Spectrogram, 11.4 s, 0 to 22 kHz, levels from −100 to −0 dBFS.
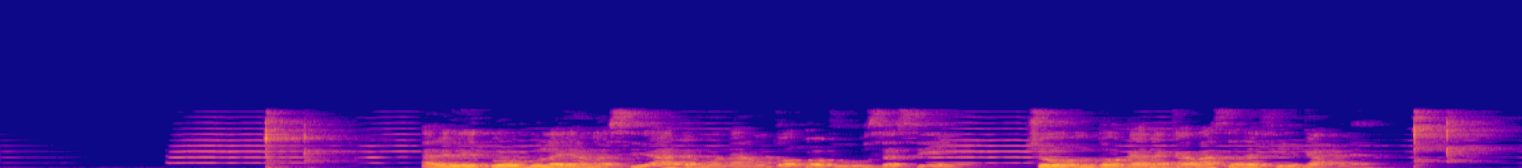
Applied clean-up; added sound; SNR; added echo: classical method WPE with log-MMSE.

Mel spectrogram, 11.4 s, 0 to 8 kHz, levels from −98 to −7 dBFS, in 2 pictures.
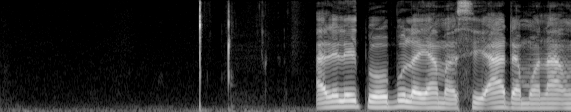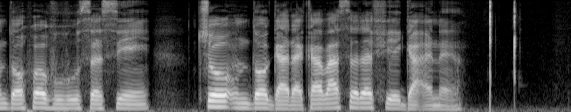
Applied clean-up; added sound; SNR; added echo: none; none; none; none.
